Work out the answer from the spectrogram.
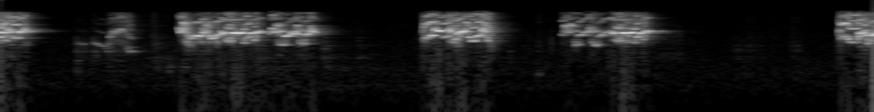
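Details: Harsh, screechy chirps from a pet rosy-faced lovebird, delivered as six separate bursts of varying length spread over four seconds, the longest lasting nearly a second.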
